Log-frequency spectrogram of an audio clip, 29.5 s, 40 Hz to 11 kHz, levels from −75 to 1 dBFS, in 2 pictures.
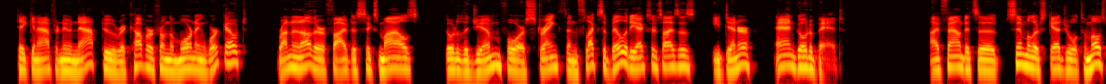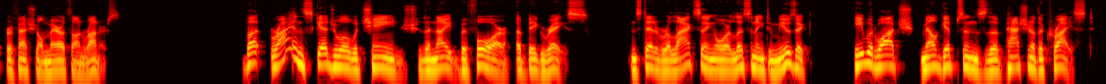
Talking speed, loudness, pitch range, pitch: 140 wpm, -26 LUFS, 105-130 Hz, 115 Hz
